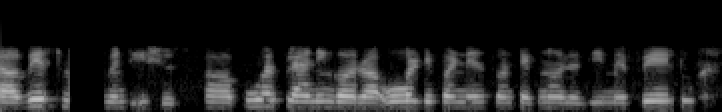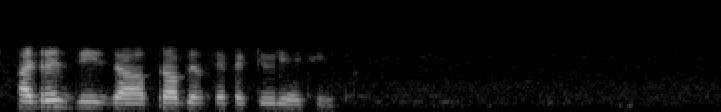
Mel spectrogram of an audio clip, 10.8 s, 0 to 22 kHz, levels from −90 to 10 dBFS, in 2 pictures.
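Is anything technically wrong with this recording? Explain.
Yes, there are three problems.

The iLBC codec is audible throughout as plainly narrowband speech, confined to roughly 300 Hz to 3.6 kHz, with a slightly rough, synthetic edge, which fits iLBC's 15.2 kbps mode with 20 ms frames. Unlike a simple low-pass filter, the coarse texture comes from the coding of each frame's excitation on its own, not just from the missing treble.

A playback stall from 0.51 to 0.78 s cuts the sound off for about 270 ms, most likely because the player's buffer ran dry or its thread was blocked. It is true silence, then the speech resumes. That sets it apart from concealed packet loss, which fills the gap with sound.

Lost iLBC frames occur at 3.00 to 3.06 s, between "poor planning or uh" and "dependence on technology may", and at 7.42 to 7.48 s, after "address these uh problems" and before "I think". Each gap lasts 40 ms, which points to two frames. 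At 4.92 to 5.08 s, after "dependence on technology may" and before "to address these uh", the losses total 120 ms scattered over 160 ms, the longest run about 70 ms. The decoder repeats the last pitch cycle mixed with noise, so each gap sounds like a brief held, buzzy vowel rather than silence. Clean speech returns almost at once.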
